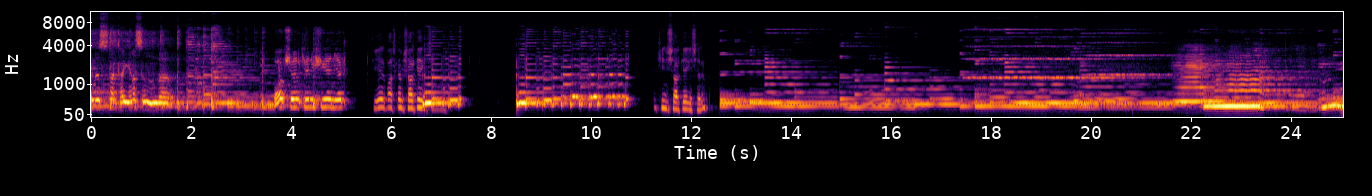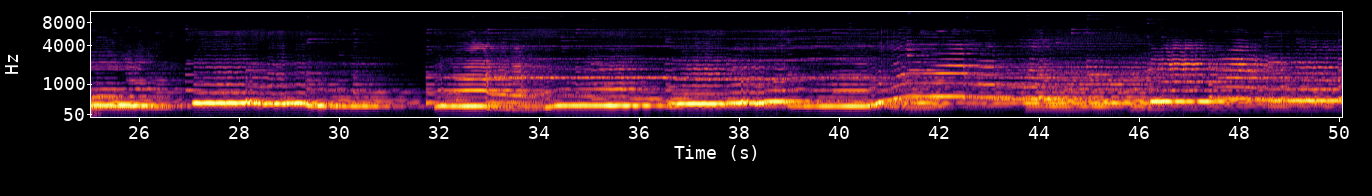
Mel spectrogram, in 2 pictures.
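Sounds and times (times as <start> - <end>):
music from small speakers: 0.0 - 5.1, 6.6 - 7.7, 8.5 - 11.1, 12.5 - 50.0.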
